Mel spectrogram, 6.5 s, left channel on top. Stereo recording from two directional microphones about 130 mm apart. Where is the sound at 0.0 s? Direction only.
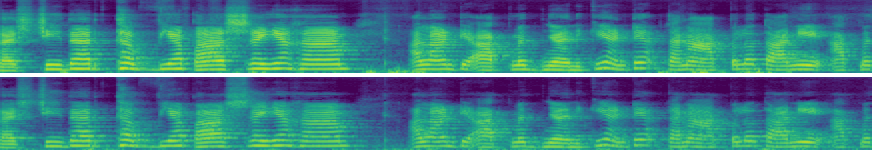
35° left (ahead or behind).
